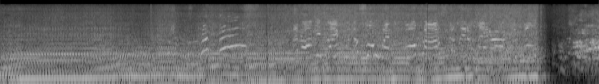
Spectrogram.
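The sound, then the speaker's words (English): A car engine revs loudly on a top end mud racing track, being tested on the track's first use of the season, its pitch climbing and falling in repeated surges for about seven seconds before cutting off abruptly. “Speaking of motorsport, it's top end mud racing season.”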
